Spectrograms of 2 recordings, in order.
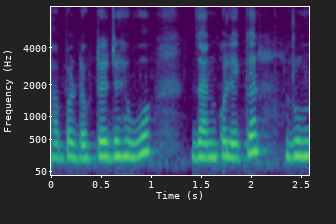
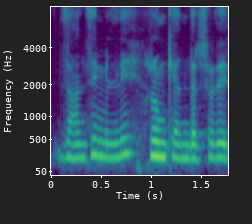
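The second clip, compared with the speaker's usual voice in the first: ordinary delivery, nothing marked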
